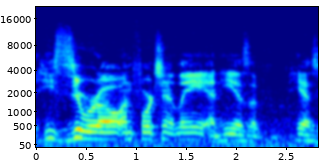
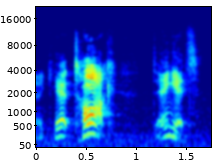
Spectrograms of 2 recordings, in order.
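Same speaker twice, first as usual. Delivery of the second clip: sudden loud, high yelp of frustration; frustrated outburst; 9 semitones higher, 16 dB louder, slower than usual. Real, not acted. Caster tripping over his words, exasperated loud outburst. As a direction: blurt it out, annoyed at himself. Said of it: "What's wrong with my voice?".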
